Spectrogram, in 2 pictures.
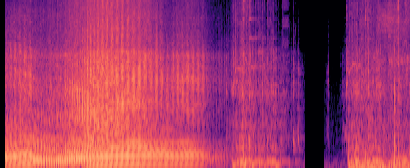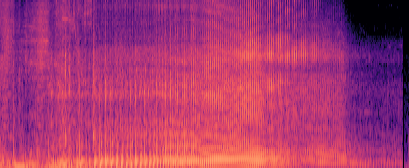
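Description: Go-kart engine running loud as the kart drives past, its pitch dipping and then climbing before it cuts off after about three seconds. After a brief gap, an intro sound of engine revving mixed with music swells and fades out near the end.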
